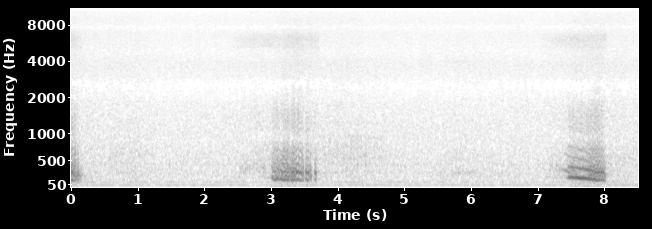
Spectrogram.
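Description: A Burmese cat snores in low, rough breaths spaced a few seconds apart.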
